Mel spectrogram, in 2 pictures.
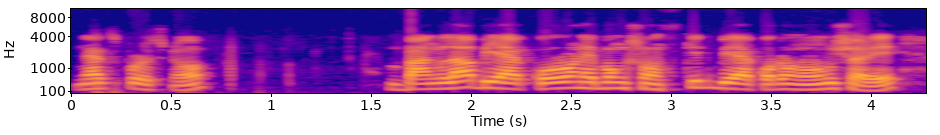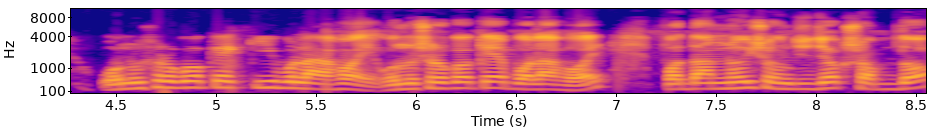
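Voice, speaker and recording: A man tutor walking through exam answers, repeating each option deliberately. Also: high voice, steady tone, a little mellow, highs cut off.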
